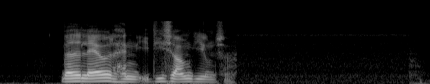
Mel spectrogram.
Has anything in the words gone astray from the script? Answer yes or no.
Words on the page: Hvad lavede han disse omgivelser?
yes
